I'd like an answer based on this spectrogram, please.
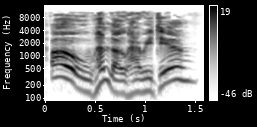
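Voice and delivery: lifted, affectionate mum voice; motherly greeting. A narrator's reading. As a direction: greet a dear guest fondly. Mrs Weasley smiles, greets guest.

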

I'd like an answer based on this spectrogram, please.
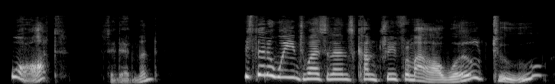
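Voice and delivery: put-on a boy caught off guard; surprised boy. A narrator's reading. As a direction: Edmund asks about a way home, surprised. Edmund voiced surprised.

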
